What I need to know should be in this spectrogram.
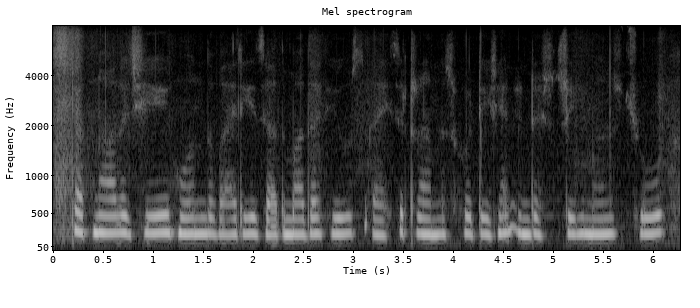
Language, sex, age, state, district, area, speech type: Kashmiri, female, 18-30, Jammu and Kashmir, Shopian, rural, spontaneous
